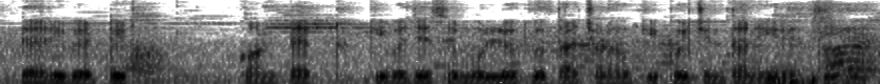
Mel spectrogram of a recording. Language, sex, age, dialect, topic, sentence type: Hindi, male, 56-60, Awadhi Bundeli, banking, statement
